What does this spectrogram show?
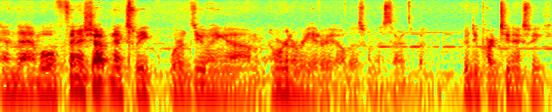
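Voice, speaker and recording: Music plays in the background as a man with a very deep, low voice speaks at a fairly quick pace, with audible room echo. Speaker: game studio staffer hosting a live stream. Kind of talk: casual chat. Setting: office live stream. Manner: loud; animated.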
